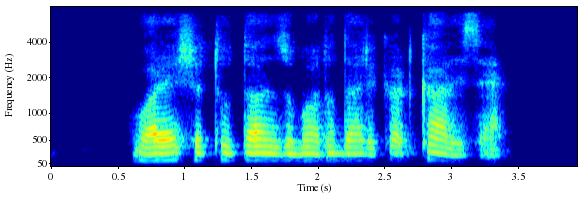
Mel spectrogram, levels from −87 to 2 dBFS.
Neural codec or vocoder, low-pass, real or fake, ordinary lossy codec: codec, 24 kHz, 0.5 kbps, DualCodec; 7.2 kHz; fake; MP3, 48 kbps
